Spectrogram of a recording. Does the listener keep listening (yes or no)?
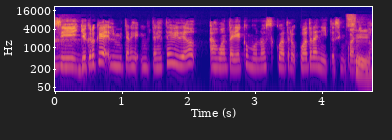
no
